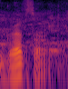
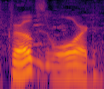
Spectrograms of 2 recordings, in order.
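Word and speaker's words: Grovesward: Yeah, the longtail groves sword. Spelled S W A R D. Honestly, that art is really really nice. Oh, it's Groves Ward.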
